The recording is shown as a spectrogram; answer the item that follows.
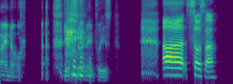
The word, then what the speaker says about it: Sousa: So, how do I pronounce it? But okay, that I know. Your surname, please. Sosa. Sosa.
